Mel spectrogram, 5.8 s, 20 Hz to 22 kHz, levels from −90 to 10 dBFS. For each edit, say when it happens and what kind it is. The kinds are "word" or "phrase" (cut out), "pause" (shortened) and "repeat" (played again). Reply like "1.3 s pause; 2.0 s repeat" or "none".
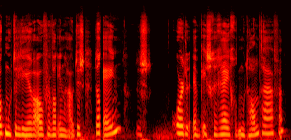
1.2 s word; 2.0 s word; 4.0 s word; 4.8 s word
